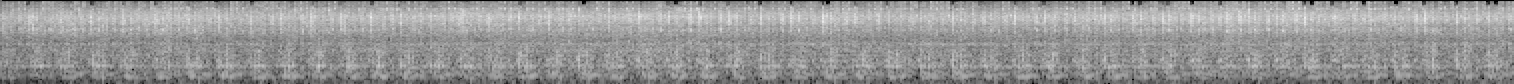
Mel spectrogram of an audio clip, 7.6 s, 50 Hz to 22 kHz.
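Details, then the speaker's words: 2006 Toyota Camry running rough with loss of power, heavy vibration and bogging under throttle, active misfire: steady run with a regular stumble about three times a second. The ignition coil produces no arc, confirmed bad, leaving a dead cylinder. "right there we just confirmed 100 that coil is bad uh we've got no Arc coming out of the coil itself like it's supposed to"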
